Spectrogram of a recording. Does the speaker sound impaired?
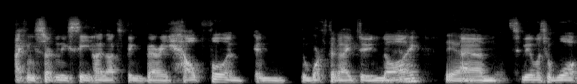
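Yes: cleft lip and palate; congenital.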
